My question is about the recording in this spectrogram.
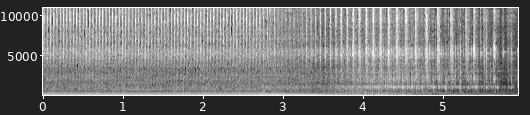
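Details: Vintage Heckinger leaf vacuum (possibly MTD-made) with a 5 hp Tecumseh TVS120, after replacing the carb inlet needle, seat and float: the single runs smooth and even at a steady pitch, then winds down cleanly as the throttle drops; sounds healthy.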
